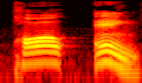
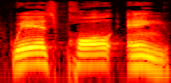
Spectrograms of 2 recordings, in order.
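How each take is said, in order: First: "Paul Eng" louder and higher, falling; blaring. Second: Very slow, louder and higher; blaring. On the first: Detective yelling a name at the men. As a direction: bellow the name at them. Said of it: "Then blaring". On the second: Detective blaring a name at the karaoke men. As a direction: blare the name at the room. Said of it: "Maddie blared flatly". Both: A narrator's reading.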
